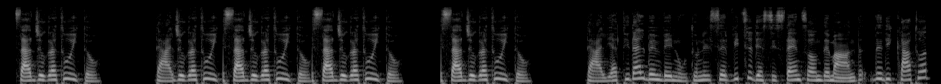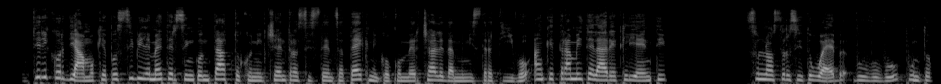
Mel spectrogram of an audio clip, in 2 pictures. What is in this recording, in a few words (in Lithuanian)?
(MOT) Italu balsas; moteris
